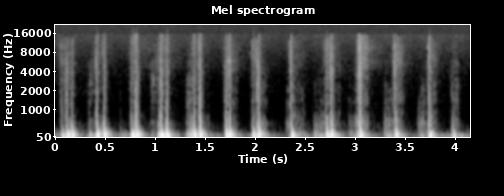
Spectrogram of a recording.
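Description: Fingers tapping on a black leather fedora: a steady run of low, dull taps, about three a second.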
